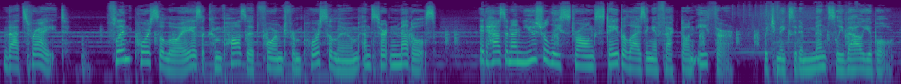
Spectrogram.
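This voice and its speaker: Woman playing classy teasing game lady, lowish sultry voice w a slight rasp, faint music under it. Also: animated, lightly acted. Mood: composed, serious. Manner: measured, composed, silky. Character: elegant, poised, teasing adult female official. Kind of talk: video game voice acting.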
